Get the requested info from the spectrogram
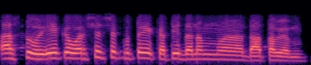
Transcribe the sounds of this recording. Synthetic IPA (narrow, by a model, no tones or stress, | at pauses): ɐst̪ueːkɐʋɐɾʃɐʃɐkɾut̪eːkɐt̪id̪ʱɐnɐmd̪aːt̪ɐʋjɐm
